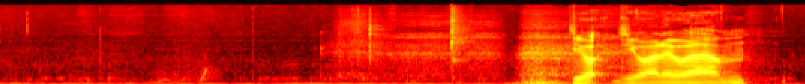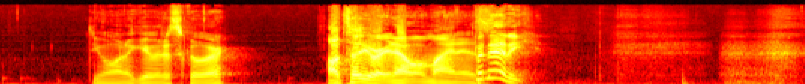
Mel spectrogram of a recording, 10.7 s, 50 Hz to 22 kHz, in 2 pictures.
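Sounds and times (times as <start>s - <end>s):
heavy labored breathing: 2.2s - 4.2s, 9.4s - 10.7s
speech: 3.8s - 5.1s, 6.0s - 7.0s, 7.6s - 9.0s.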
